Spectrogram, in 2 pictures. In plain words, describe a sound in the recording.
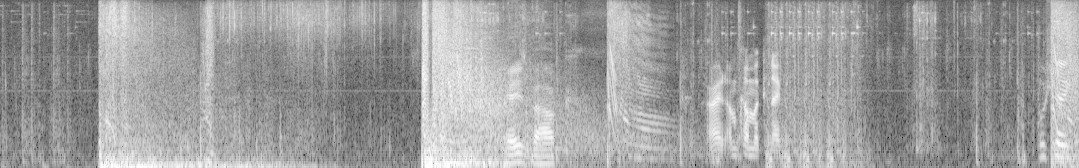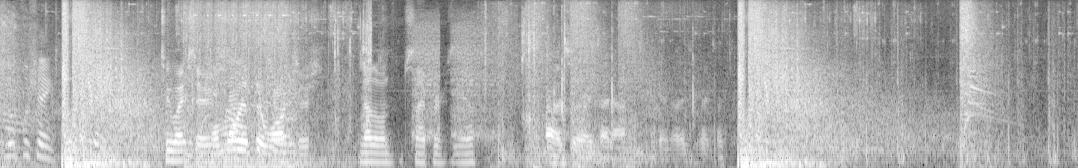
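A rifle fires loud single shots that echo and fade.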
